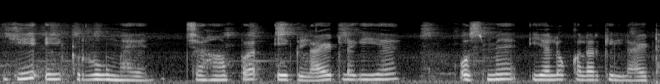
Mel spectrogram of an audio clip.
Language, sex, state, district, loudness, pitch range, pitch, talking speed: Hindi, female, Rajasthan, Jaipur, -16 LUFS, 205-230 Hz, 220 Hz, 145 wpm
